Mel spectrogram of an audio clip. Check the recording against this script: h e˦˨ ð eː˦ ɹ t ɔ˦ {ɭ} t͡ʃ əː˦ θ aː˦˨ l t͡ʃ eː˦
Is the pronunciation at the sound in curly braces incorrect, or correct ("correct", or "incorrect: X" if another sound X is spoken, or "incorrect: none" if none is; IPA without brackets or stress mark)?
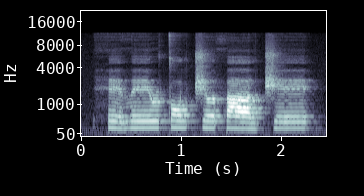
incorrect: l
